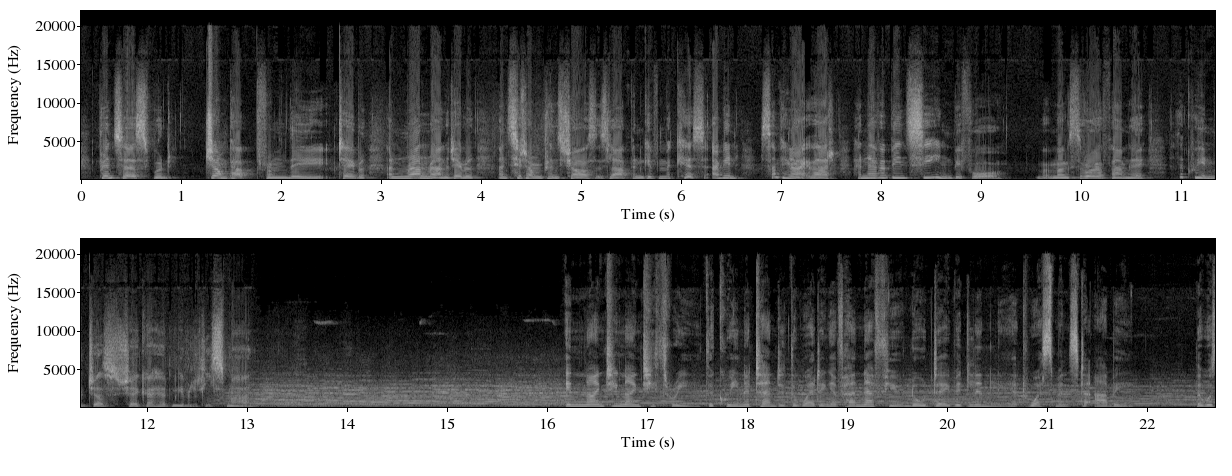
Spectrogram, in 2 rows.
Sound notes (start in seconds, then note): 13.8 church bells ringing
